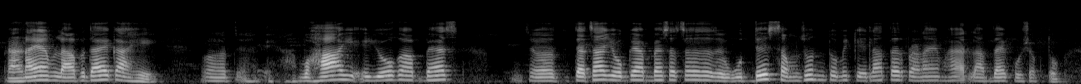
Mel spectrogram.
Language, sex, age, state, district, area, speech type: Marathi, female, 60+, Maharashtra, Nashik, urban, spontaneous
